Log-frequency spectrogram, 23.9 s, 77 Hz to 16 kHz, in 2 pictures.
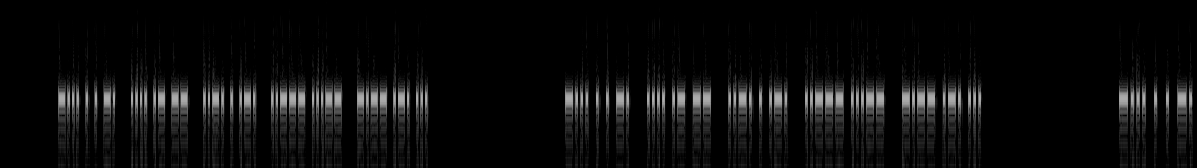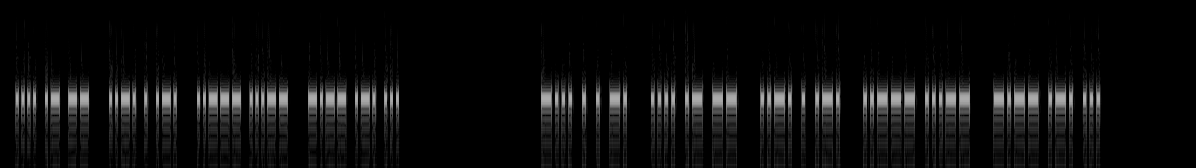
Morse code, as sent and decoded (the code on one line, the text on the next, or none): -... . -. / .... .- -- / ..-. .-. / ..--- ...-- / -.-- .-. ... / -... . -. / .... .- -- / ..-. .-. / ..--- ...-- / -.-- .-. ... / -... . -. / .... .- -- / ..-. .-. / ..--- ...-- / -.-- .-. ... / -... . -. / .... .- -- / ..-. .-. / ..--- ...-- / -.-- .-. ...
BEEN HAM FER 23 YRS BEEN HAM FER 23 YRS BEEN HAM FER 23 YRS BEEN HAM FER 23 YRS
